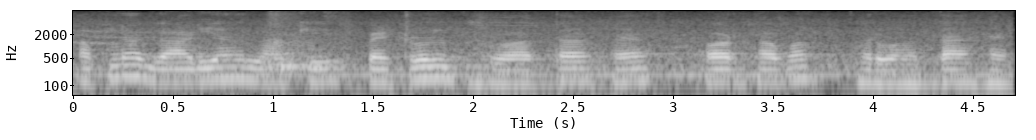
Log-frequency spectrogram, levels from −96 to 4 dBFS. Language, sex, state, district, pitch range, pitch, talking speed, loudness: Hindi, male, Chhattisgarh, Raipur, 130-150 Hz, 135 Hz, 125 wpm, -17 LUFS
